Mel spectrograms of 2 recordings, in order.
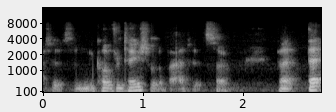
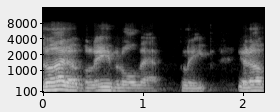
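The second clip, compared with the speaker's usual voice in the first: acted-out annoyed, worked-up, angry man. Retelling a man's dismissive reply at a social function: imitating an angry man. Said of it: "why do you have to be so angry about it".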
